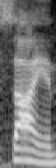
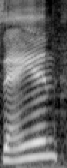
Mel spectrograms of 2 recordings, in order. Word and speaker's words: Saiyan: like you know dude the right way to say it is Sayan because it's yasai that's where the pun is from if you want to say it's sayian that's fine I'm not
